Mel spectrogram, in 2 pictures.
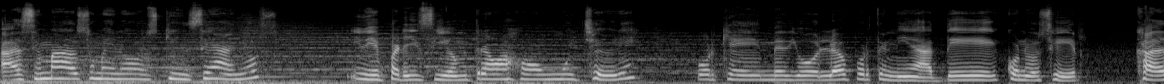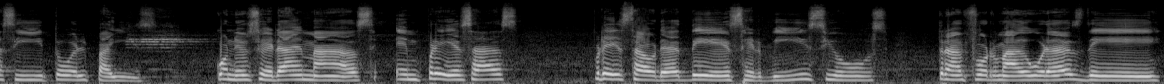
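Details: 42-year-old woman diagnosed 10 years earlier with idiopathic cerebellar ataxia, with episodes of slurred speech, involuntary tongue movement and daily speech therapy; ataxic dysarthria.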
